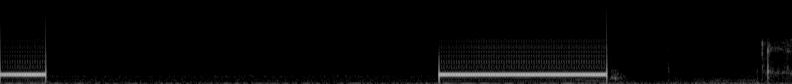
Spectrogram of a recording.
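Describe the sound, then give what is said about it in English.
A phone line rings out with a loud, steady ringback tone: a brief tail of one ring, a long quiet gap, then a full ring lasting under two seconds before cutting off. “We got the phone actually ringing.”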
